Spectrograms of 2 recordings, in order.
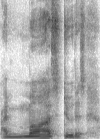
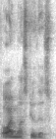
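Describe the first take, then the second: First: It is said forcefully, with strong emotion. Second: It is said casually, without conviction.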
